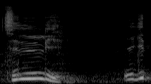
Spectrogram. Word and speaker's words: 진리: 왜냐 질리기 때문에 아 발음을 잘 해야 될 질려서 가 아니라 질리기 때문에 가 아니라 진리이기 때문에 아찔 이기 때문에 가 아니라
